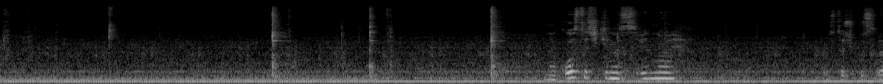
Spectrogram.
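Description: A whisk clinks against a metal pot while stirring.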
